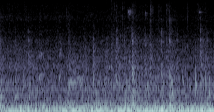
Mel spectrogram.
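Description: Car engine running in a steady low drone with road noise while the car drives along, heard from inside the cabin.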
